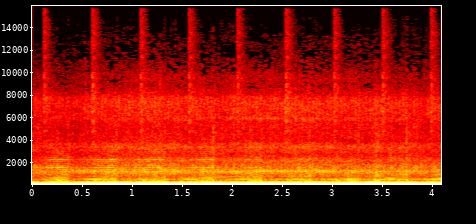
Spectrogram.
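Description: A light truck's diesel engine running at low speed, heard from inside the cab as a steady low rumble.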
